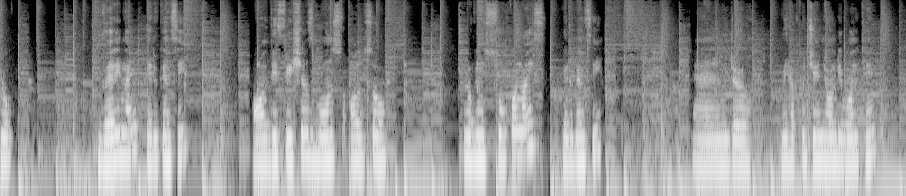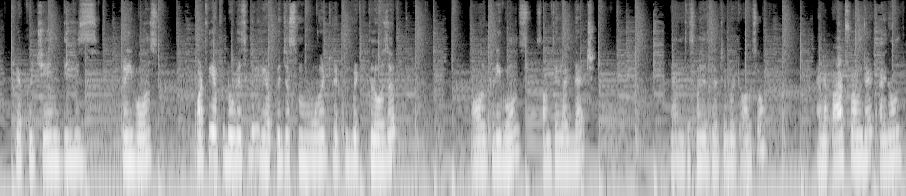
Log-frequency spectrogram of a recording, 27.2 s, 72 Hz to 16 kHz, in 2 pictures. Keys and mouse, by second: 0.1 middle click, 1.1 shift+middle click, 1.8 shift+middle click, 2.2 middle click, 2.7 shift+middle click, 4.7 shift+middle click, 5.3 shift+middle click, 6.6 shift+middle click, 7.0-8.5 middle drag, 10.0 shift+middle click, 11.3 `, 12.6 shift+middle click, 13.8 click, 14.4 middle click, 15.5 middle click, 16.0 shift+middle click, 16.8 click, 18.9 click, 20.0 click, 20.8-21.9 drag, 22.6 click, 23.9 click, 25.1 click, 25.9 `, 26.1 `.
